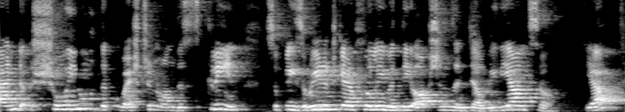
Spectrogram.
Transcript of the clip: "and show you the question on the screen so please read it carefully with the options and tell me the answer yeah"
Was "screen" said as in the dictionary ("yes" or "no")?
yes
